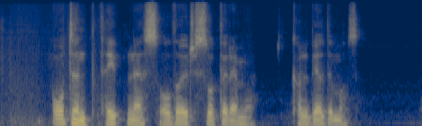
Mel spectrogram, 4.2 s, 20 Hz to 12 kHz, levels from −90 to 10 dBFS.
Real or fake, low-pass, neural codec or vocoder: fake; 10.8 kHz; codec, 16 kHz in and 24 kHz out, 0.6 kbps, FocalCodec, streaming, 4096 codes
